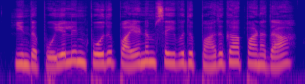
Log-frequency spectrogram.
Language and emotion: Tamil, fearful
